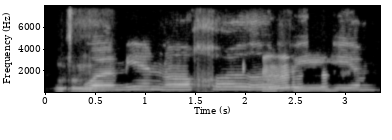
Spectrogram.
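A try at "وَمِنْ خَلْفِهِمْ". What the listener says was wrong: Nyambung, Bun, nyambung dan mantul itu, Bun. Jangan terlalu lama, Bun, nunnya. Wa min khalfihim. Jangan terlalu lama, tapi jangan Wa min khalfihim.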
